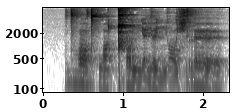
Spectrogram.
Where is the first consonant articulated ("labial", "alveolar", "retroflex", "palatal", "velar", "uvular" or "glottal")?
alveolar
